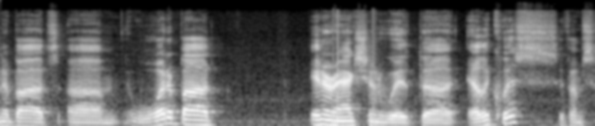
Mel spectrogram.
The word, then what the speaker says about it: Eliquis: Somebody is asking about what about interaction with Eliquis, if I'm pronouncing that right?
